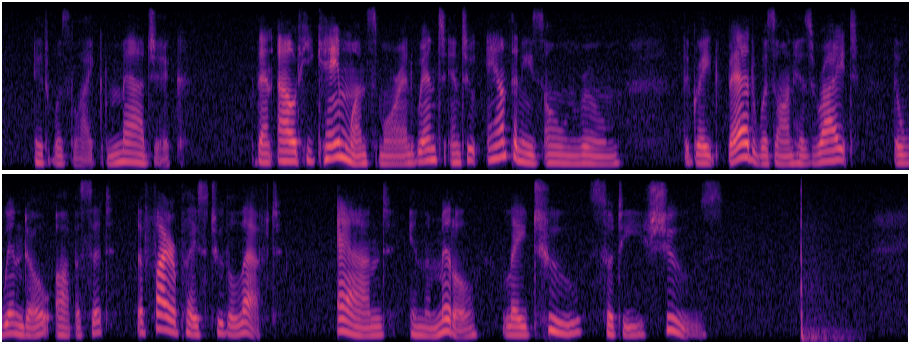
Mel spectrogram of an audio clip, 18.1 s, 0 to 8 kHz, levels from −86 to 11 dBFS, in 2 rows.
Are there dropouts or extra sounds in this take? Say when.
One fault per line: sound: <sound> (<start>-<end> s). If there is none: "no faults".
sound: thud (17.0-17.7 s)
